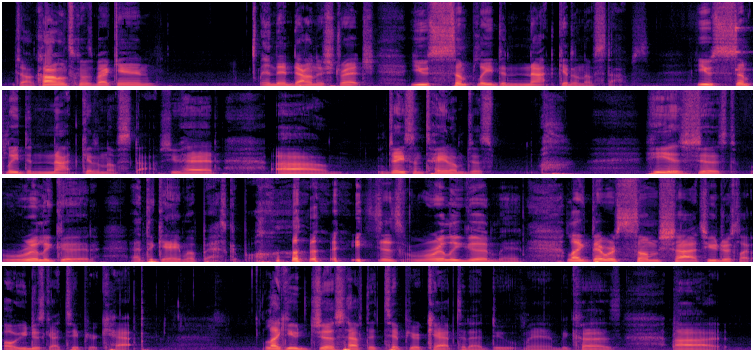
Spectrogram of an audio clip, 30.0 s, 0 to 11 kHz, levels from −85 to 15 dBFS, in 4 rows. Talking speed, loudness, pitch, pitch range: 150 wpm, -21 LUFS, 95 Hz, 80-110 Hz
